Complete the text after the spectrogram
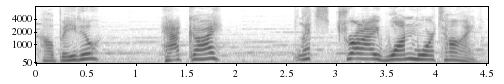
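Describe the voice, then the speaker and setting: A slow-spoken, gentle young hero. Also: medium pitch, animated, faint music behind. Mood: sorrowful. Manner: hesitant, sincere, soft-hearted. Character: gentle, earnest young hero, anxious to help. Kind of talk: dramatic video game voice acting.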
